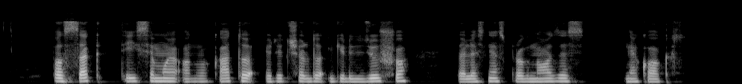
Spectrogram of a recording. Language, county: Lithuanian, Vilnius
